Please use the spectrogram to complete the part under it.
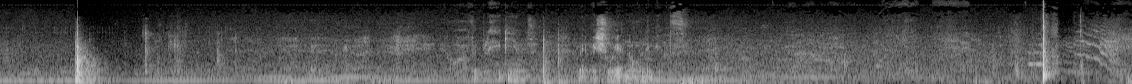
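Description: Loud knocks and bumps sound against the phone.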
